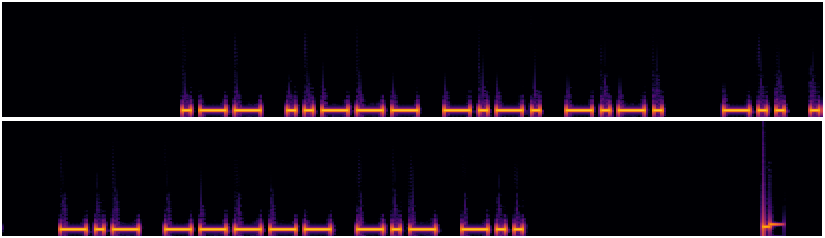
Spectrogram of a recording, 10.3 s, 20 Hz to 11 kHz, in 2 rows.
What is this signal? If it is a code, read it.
Morse code, heard as a keyed tone, about 22 wpm, 700 Hz. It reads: W2CC DE K0KD
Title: USA Callsign DE Callsign - 4 Characters - 22wpm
